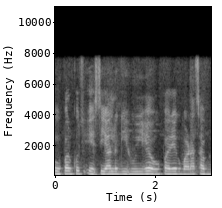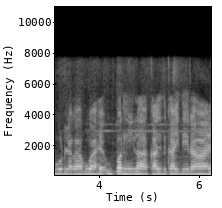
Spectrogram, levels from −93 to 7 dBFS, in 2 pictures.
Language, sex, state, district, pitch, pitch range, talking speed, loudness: Hindi, male, Uttar Pradesh, Hamirpur, 170 Hz, 165-175 Hz, 200 wpm, -17 LUFS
